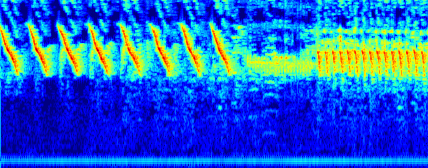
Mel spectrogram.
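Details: Lancashire canary, a large English breed, singing as a master song for training young canaries: a series of eight repeated downslurred high whistles, a brief steady buzzy note, then a fast high rattling trill, over low steady hum.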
